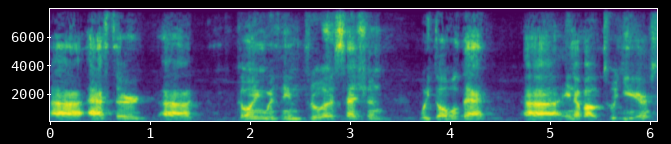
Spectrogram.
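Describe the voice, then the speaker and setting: A Puerto Rican accent over music in the background. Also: man. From Puerto Rico. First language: Spanish. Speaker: tax business owner, testimonial client. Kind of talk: testimonial.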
